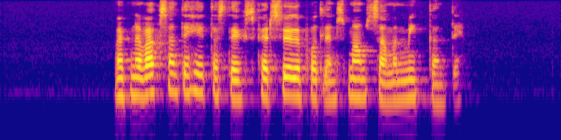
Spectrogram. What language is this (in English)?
Icelandic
